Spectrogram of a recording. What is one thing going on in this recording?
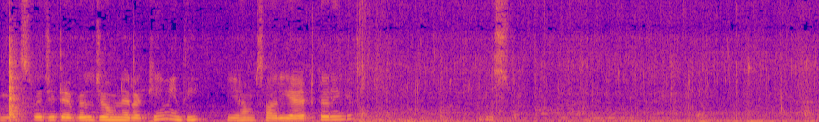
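Chopped vegetables tumble into a pan.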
